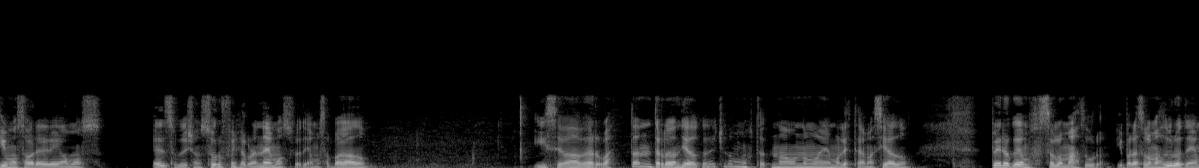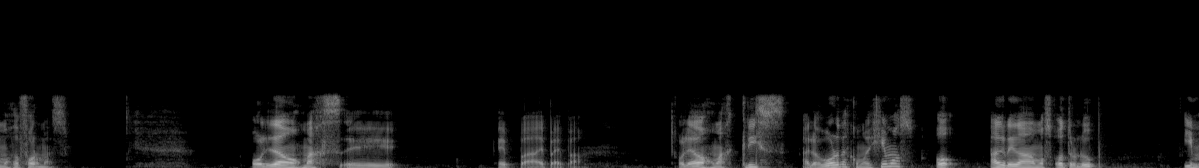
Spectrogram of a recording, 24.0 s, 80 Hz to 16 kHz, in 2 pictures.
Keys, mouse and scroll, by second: 1.7-12.1 drag, 12.1 Tab, 14.4-20.3 right drag, 19.8-23.9 drag.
